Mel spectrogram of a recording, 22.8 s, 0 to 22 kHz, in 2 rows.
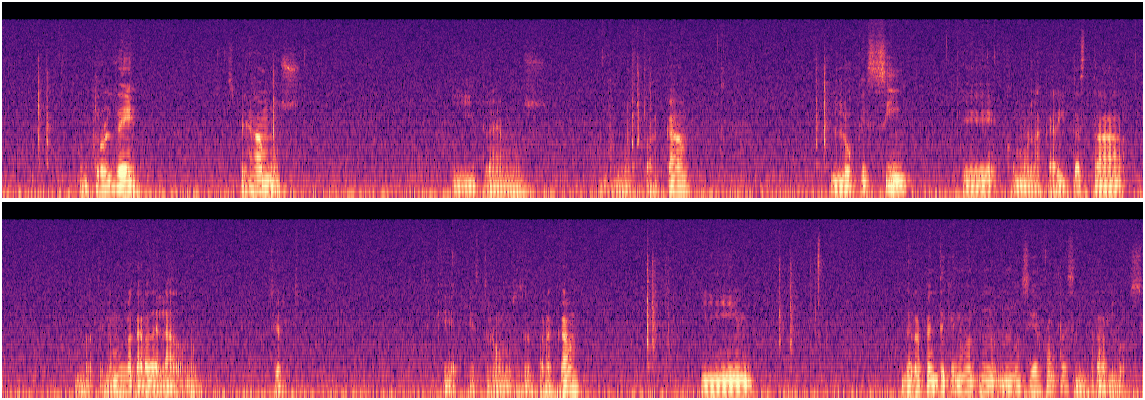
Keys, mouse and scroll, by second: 0.3 ctrl+d, 2.1 click, 3.0-6.2 ctrl+drag, 6.6 ctrl+alt+Tab, 8.4 alt+Tab, 9.8 click, 11.3-16.2 drag, 18.1 alt+Tab, 19.5 alt+Tab, 20.9-22.1 drag.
